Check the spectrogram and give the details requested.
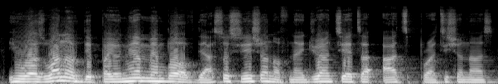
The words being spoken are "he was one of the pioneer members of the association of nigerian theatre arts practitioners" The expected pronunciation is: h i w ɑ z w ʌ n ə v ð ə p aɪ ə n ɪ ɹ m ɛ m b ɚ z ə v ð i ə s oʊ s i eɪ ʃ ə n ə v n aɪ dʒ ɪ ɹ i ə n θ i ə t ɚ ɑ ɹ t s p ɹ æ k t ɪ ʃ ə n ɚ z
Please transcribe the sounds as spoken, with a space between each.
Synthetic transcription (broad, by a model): h i w ɑ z w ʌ n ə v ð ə p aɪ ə n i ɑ m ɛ m b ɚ ə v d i ə s oʊ s i eɪ ʃ ə n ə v n aɪ dʒ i ɹ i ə n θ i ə t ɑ ɑ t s p ɹ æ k t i ʃ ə n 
